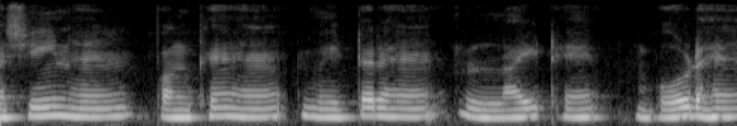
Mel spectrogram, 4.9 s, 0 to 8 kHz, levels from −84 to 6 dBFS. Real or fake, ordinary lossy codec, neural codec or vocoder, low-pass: real; Opus, 32 kbps; none; 7.2 kHz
